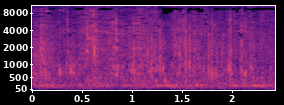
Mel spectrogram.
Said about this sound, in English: A horse-drawn caisson carrying former President Jimmy Carter's casket has just arrived at the Capitol.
